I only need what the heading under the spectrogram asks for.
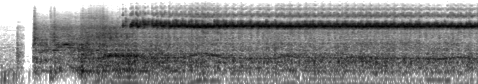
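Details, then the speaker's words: High-mileage Alfa Romeo bought as a no-compression car, first start. Engine catches fast, then a steady high squeal sets in within two seconds and holds at idle. Owner suspects the auxiliary drive belt tensioner; not confirmed. Squeal on start-up. "Where's the squealing coming from? Please tell me it's the alternator belt and know the timing belt."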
